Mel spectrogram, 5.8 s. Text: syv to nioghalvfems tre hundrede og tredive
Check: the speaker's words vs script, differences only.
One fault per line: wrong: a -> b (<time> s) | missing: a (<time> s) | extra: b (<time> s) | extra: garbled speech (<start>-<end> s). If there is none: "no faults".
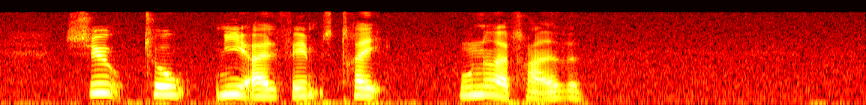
no faults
